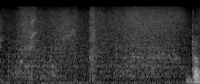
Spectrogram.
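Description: Handling noise: a steady rustle of something rubbing close to the microphone, with no clear strokes or rhythm.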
